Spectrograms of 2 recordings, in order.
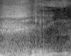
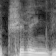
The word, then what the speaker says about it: Schilling: Österreichische Schilling. 13, 30, boah, 13 österreichische Schilling entsprechen etwa ein Euro. Hast du Chilling wie Chillen ausgesprochen?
